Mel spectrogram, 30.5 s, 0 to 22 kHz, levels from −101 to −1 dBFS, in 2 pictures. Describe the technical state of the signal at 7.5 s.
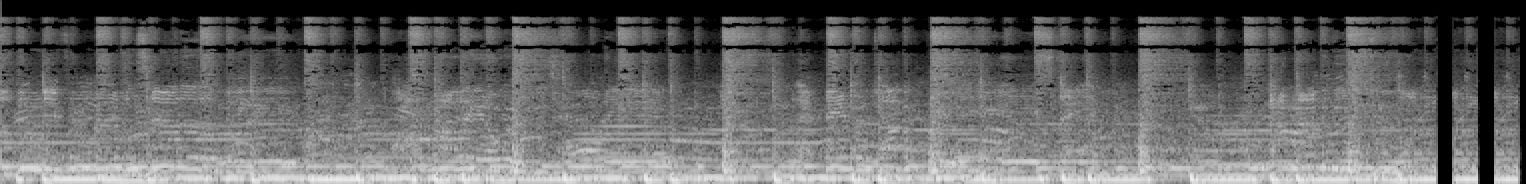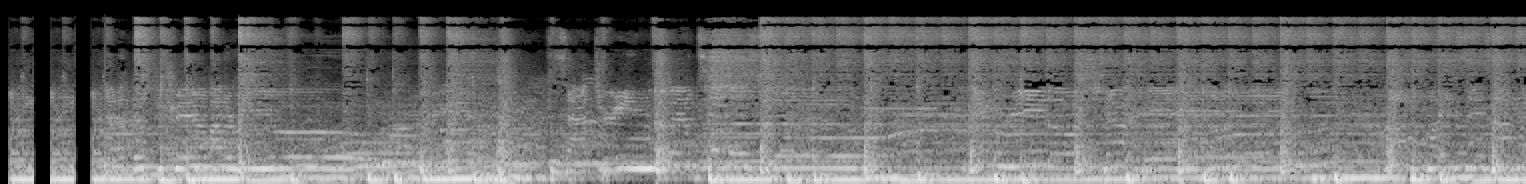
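At 7.5 s the signal is intact, with no audible dropout, distortion, click or other technical fault at that moment.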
